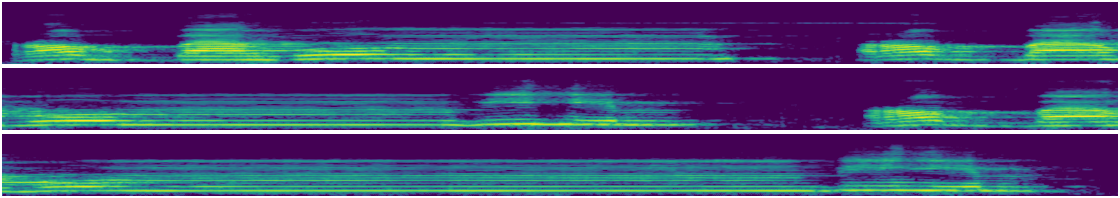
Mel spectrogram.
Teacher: Ikhfa Syafawi cara membacanya harus disertai dengan dengung ataupun gunnah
